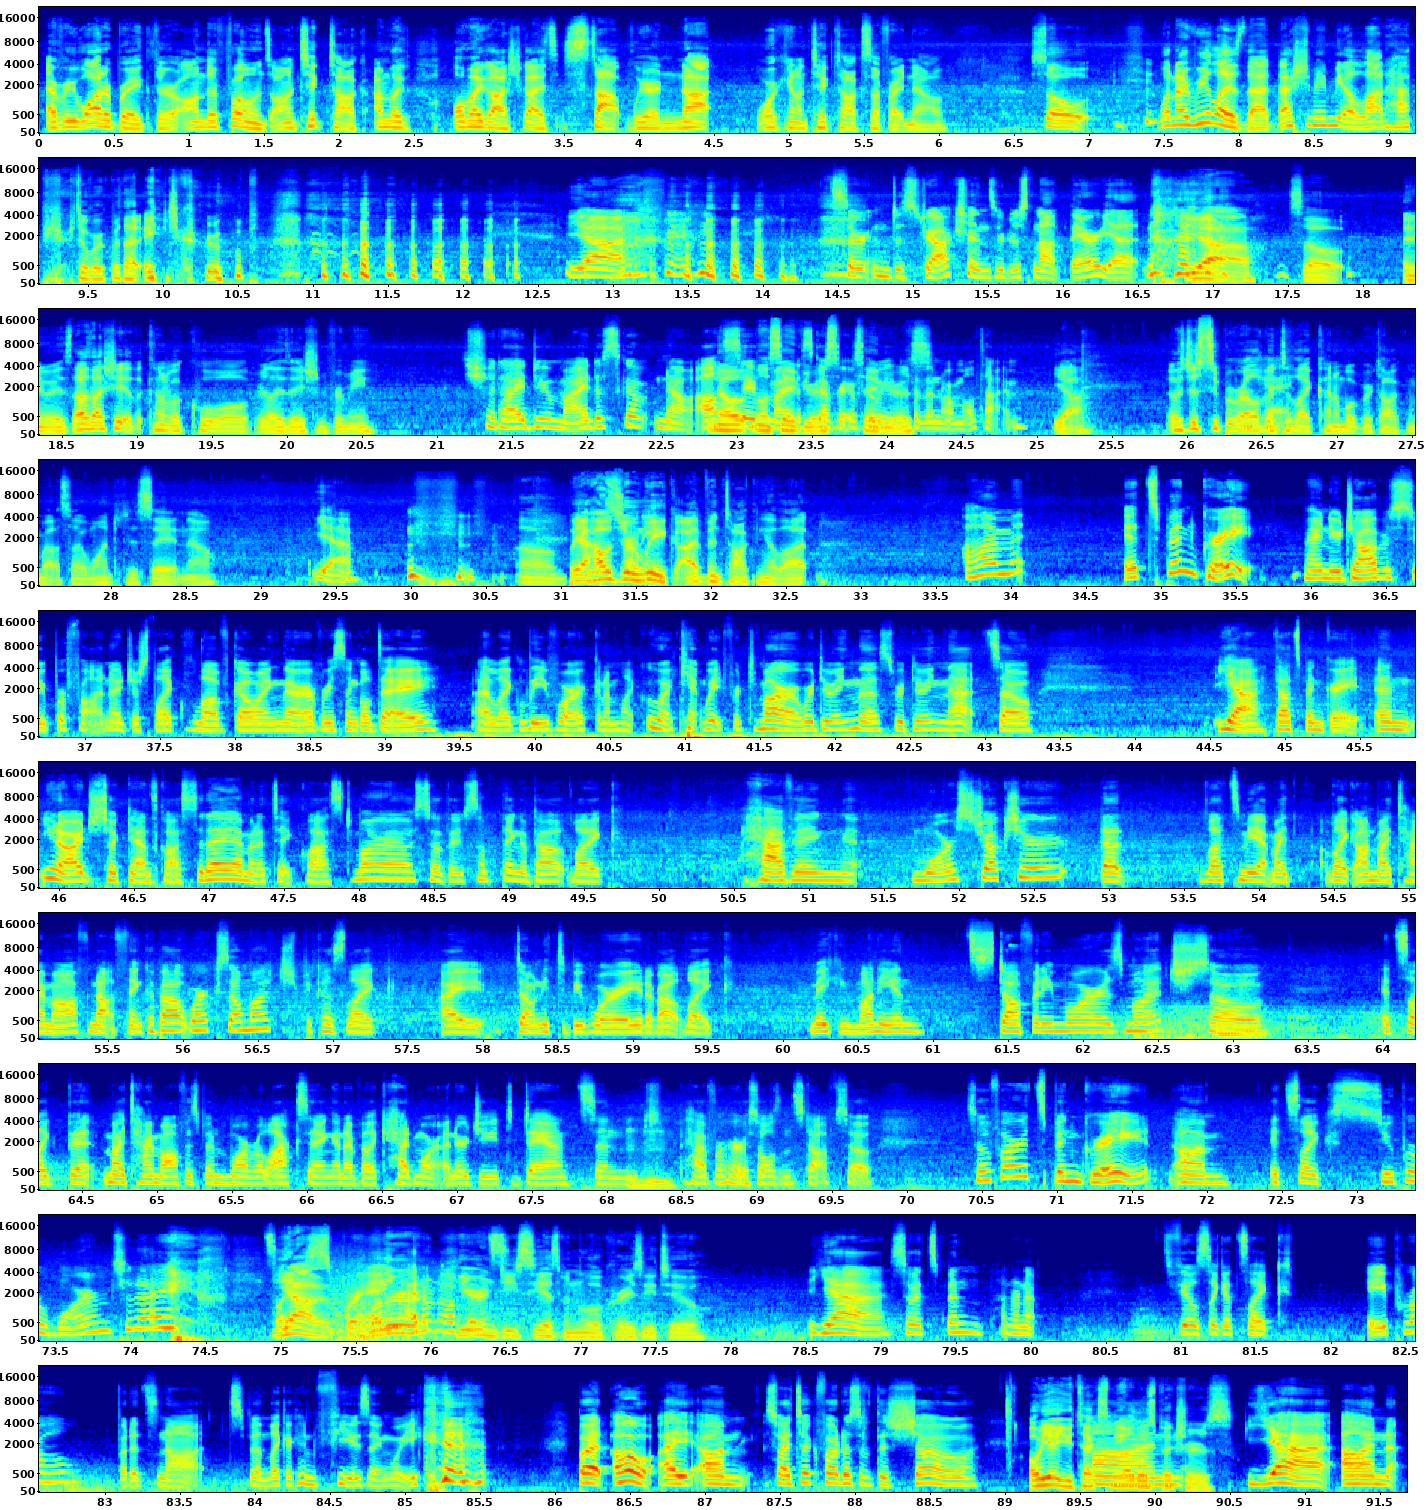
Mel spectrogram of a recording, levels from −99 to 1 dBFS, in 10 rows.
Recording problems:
rain or running water; faint; throughout; 25 dB below the speech

